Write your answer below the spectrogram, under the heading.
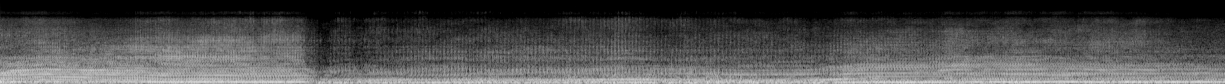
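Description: Lifted mud truck engine revving hard under load as the truck plows through a flooded mud pit, its pitch wavering with the throttle. About three seconds in the engine drops off suddenly, then builds again near the end.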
